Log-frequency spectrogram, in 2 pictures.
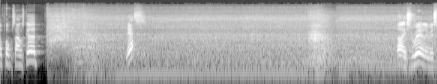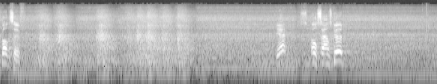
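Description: A diesel engine starts and idles steadily in an enclosed room.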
